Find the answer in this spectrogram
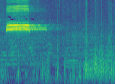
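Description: Referee-style whistle blown once, a short trilled blast lasting under a second, signalling the end of the bite phase as the dog releases the decoy. Knocks and scuffs of the struggle run alongside, and a dense rush of noise follows near the end.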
